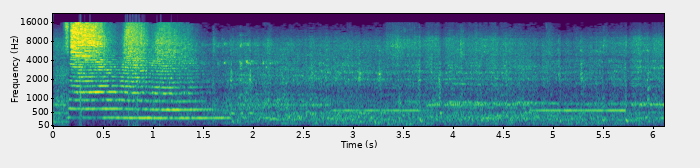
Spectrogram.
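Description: A KRL Commuter Line 205-series electric train sounds one horn blast of about a second and a half as it comes by, then its cars and wheels rumble past close up. Through it a level-crossing alarm keeps alternating between two tones.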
